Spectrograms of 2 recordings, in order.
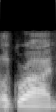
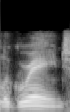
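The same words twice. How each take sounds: First: The name is said with a French pronunciation. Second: The name is said with an English pronunciation. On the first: This is the name as the other person said it. "not Lagrange" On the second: This is the name as the speaker's colleagues used it. "We used to call it Lagrange"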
